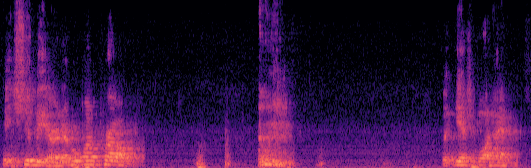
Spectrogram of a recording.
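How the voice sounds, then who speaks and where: A man preaching a sermon as pastor, swinging between loud emphatic stretches and low, quiet ones. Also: unhurried, gravelly, lo-fi sound, slight background noise. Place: church sanctuary. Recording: echoey church from a distance.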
